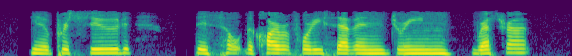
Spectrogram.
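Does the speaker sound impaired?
No.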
